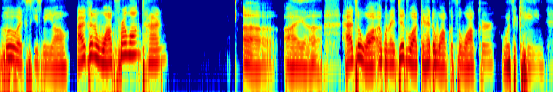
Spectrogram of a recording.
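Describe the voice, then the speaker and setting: Speaking at a moderate pace, a woman with a fairly low pitch uses lively intonation in a dry, close sound with no echo, on a very clean recording with a silent background. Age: 30s. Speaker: comedian and podcast host. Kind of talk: casual podcast monologue. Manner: halting.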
